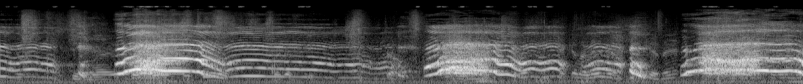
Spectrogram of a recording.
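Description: Newborn baby crying in long, high wails, about three in a row, each falling in pitch at its end, with short catches of breath between them.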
